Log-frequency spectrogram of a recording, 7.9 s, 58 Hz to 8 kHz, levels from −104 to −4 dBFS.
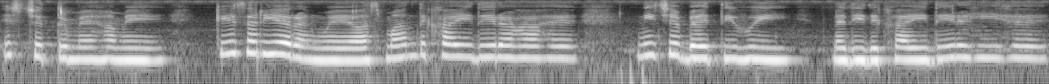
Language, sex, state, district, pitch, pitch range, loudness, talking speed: Hindi, female, Jharkhand, Jamtara, 265 Hz, 245-290 Hz, -16 LUFS, 160 wpm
